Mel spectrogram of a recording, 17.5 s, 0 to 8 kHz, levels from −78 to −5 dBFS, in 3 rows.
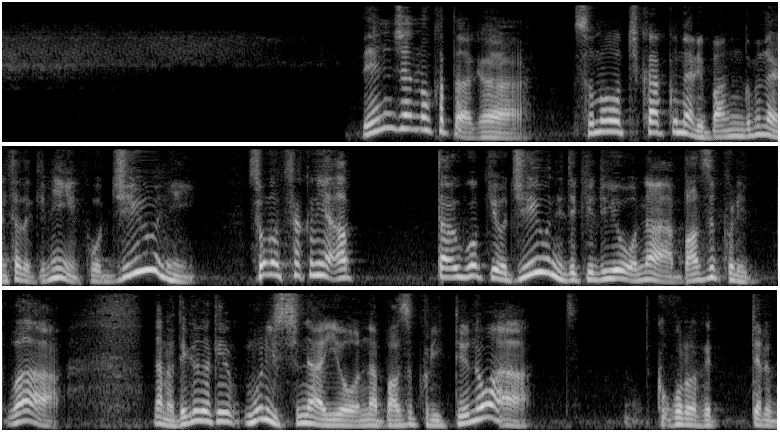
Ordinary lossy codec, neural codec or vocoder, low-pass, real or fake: none; codec, 16 kHz, 1.1 kbps, Voila-Tokenizer; none; fake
